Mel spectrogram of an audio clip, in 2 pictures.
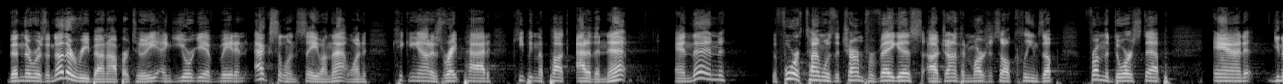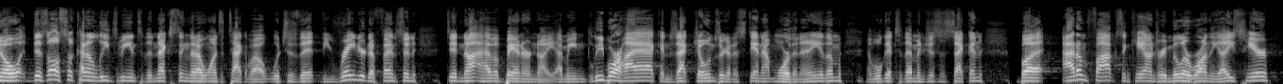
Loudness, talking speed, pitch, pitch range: -16 LUFS, 265 wpm, 155 Hz, 140-170 Hz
